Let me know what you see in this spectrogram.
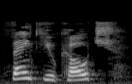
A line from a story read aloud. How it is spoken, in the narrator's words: the team would shout back in unison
